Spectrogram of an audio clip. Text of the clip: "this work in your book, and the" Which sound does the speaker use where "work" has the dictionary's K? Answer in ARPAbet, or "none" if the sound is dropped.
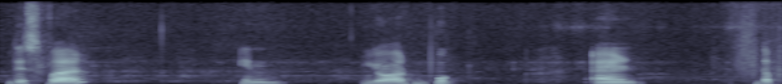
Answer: none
